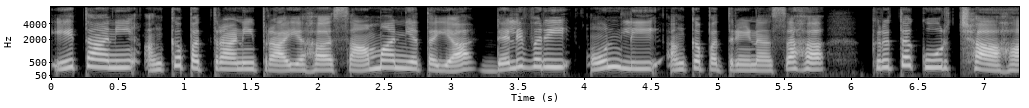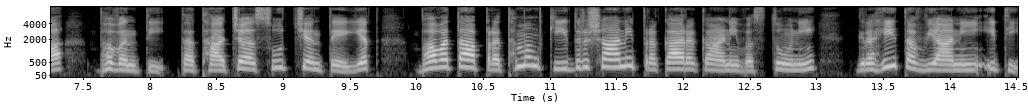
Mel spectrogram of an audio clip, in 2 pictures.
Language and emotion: Sanskrit, neutral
